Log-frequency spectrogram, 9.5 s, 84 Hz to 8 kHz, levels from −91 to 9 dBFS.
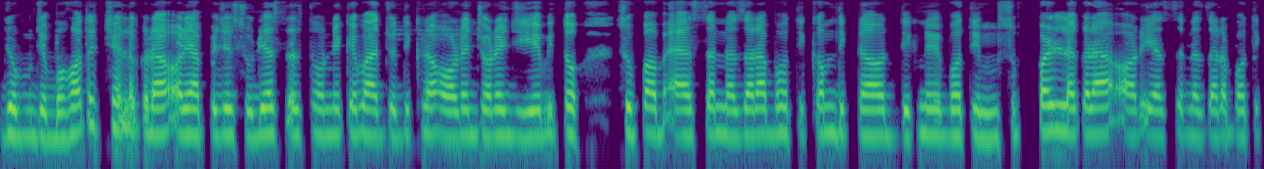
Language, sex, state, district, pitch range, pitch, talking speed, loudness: Hindi, female, Bihar, Purnia, 205-220 Hz, 210 Hz, 295 wpm, -17 LUFS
